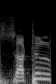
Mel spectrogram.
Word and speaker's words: subtle: write slowly, in a subtle manner. Slowly, in a subtle. What is the spelling of subtle? S-U-B-T-L-E. B is silent. That's why I have written. Subtle, what is the spelling? B is silent.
